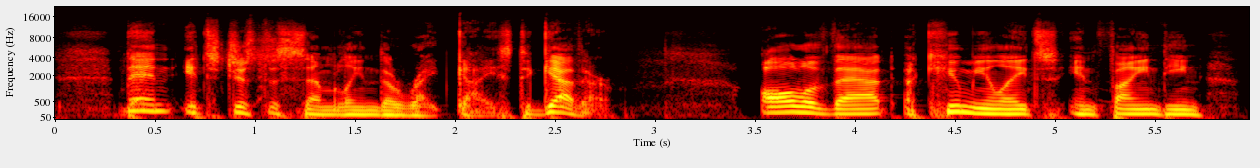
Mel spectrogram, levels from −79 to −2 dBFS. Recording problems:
none

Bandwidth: 18 kHz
